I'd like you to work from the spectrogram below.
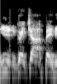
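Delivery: put-on smarmy movie-hero voice. Retelling an actor's line at a movie's end: Charlton Heston impression. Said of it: "doing his Charlton Heston impression".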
